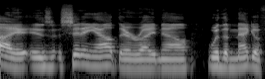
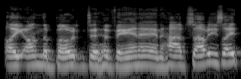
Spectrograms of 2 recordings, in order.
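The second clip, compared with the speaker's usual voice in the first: ordinary delivery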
